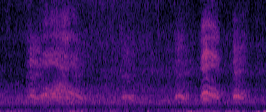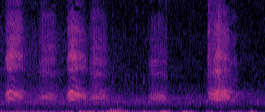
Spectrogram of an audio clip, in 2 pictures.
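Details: Two large crows harassing and chasing off a hawk with a three-foot wingspan from their crow colony; a run of harsh, hoarse caws in uneven bursts, some slurred and drawn out, over low wind-like rumble.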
